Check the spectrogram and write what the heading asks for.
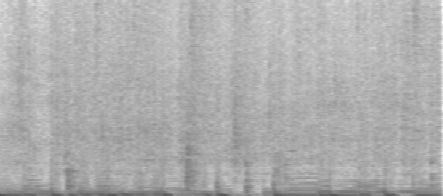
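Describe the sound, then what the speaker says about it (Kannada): Okra pieces fry in oil over a medium flame, a loud, steady close-up sizzle and crackle broken by the scrape and clatter of stirring, with no voices. "ಈಗ ಮೀಡಿಯಂ ಫ್ಲೇಮ್ನಲ್ಲೇ ಎಣ್ಣೆ ಜೊತೆಗೆ ಬೆಂಡೆಕಾಯಿನ ಸರಿಸುಮಾರು ಏಳೆಂಟು ನಿಮಿಷ ಹುರಿಬೇಕಾಗತ್ತೆ"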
